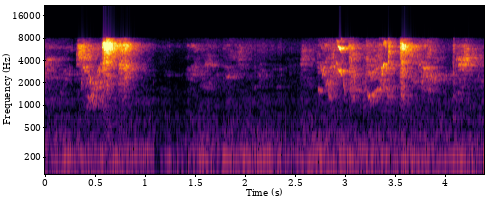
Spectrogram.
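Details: Short budgie outbursts: a loud, grating chirp burst in the first second, a near-silent stretch, then renewed scratchy chattering with bright squeaks from two and a half seconds on.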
